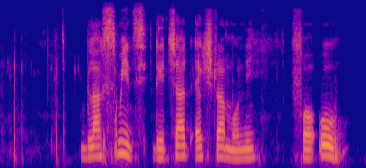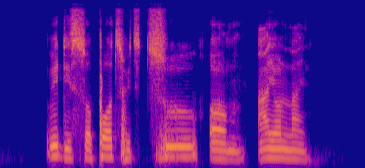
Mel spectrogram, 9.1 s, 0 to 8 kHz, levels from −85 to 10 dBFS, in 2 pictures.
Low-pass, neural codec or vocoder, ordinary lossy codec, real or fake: none; codec, 16 kHz, 16 kbps, FunCodec, trained on Chinese and English, 50 frames a second; none; fake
